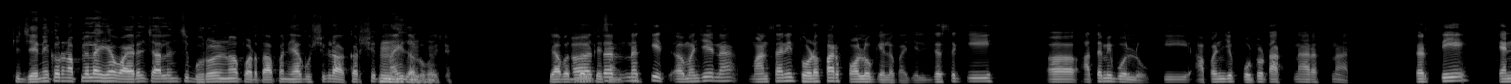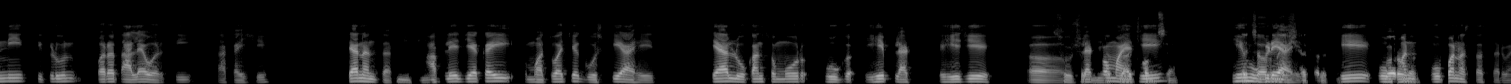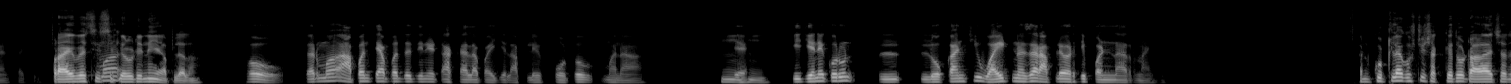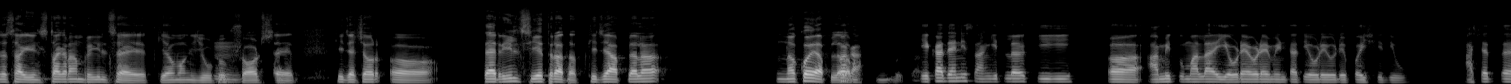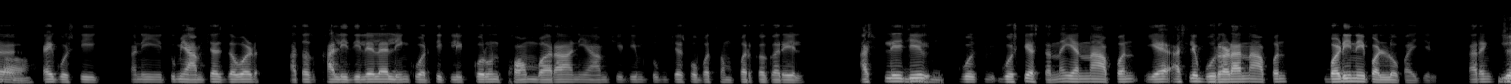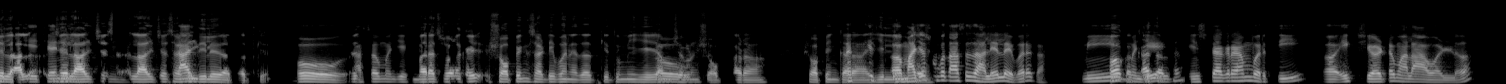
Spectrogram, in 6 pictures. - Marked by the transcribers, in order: in English: "व्हायरल"; "पाहिजे" said as "पाहिजेल"; in English: "प्लॅटफॉर्म"; in English: "प्लॅटफॉर्म्स"; in English: "शेअर"; in English: "ओपन ओपन"; in English: "प्रायव्हेसी"; "पाहिजे" said as "पाहिजेल"; other noise; unintelligible speech; tapping; in English: "टीम"; "पाहिजे" said as "पाहिजेल"; unintelligible speech; in English: "शॉपिंगसाठी"; in English: "शॉप"; in English: "शॉपिंग"; "झालं होतं" said as "झालतं"
- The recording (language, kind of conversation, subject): Marathi, podcast, व्हायरल चॅलेंज लोकांना इतके भुरळ का घालतात?
- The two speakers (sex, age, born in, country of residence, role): male, 35-39, India, India, host; male, 55-59, India, India, guest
